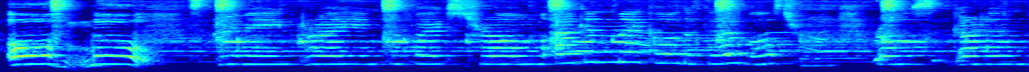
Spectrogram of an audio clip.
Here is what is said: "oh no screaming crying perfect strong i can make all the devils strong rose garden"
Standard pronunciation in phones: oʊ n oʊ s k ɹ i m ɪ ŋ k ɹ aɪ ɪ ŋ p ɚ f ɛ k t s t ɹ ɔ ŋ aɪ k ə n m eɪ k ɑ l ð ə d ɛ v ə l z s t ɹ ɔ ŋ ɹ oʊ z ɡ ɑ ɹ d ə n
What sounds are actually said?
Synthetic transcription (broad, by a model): oʊ n oʊ s k ɹ i m ɪ ŋ k ɹ aɪ ɪ ŋ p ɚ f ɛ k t s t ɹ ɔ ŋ aɪ k ə n m eɪ k ɑ l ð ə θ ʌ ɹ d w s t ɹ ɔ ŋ ɹ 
